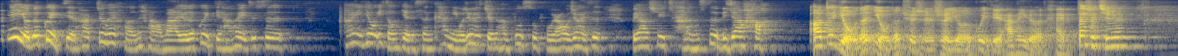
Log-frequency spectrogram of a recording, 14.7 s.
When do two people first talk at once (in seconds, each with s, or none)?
none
